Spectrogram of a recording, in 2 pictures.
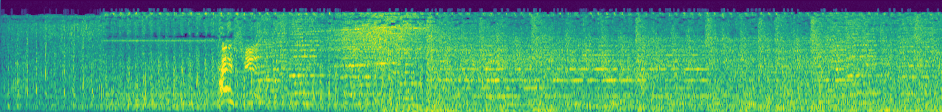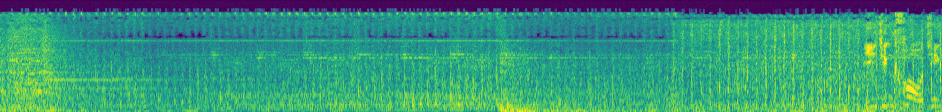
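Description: A helicopter hovers loud and close with a steady rotor thrum and whine throughout a precision control challenge, while a voice briefly speaks over the engine noise.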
